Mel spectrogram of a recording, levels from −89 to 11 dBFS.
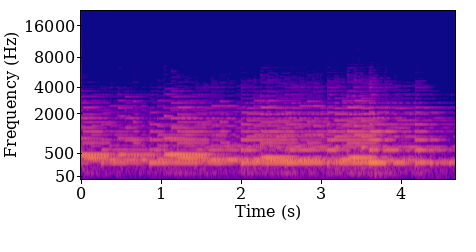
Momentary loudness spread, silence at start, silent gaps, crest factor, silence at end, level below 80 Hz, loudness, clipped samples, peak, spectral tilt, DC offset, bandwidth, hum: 7 LU; 0 s; none; 16 dB; 0 s; -64 dBFS; -27 LUFS; under 0.1%; -10 dBFS; -8 dB/octave; under 0.1%; 5.4 kHz; none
